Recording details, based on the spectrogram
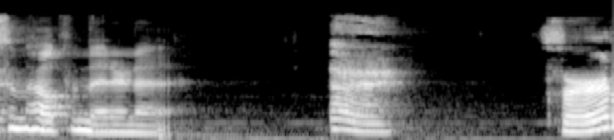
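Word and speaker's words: Führer: help from the internet fur like fern that's how you pronounce it for but it means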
